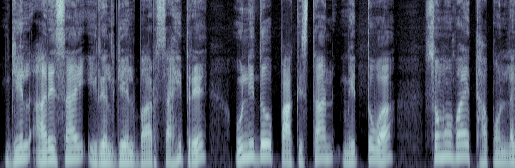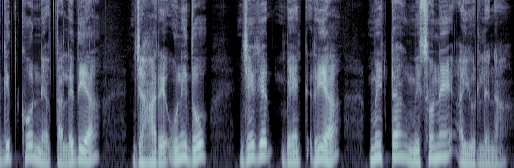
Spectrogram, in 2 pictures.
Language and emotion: Santali, neutral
